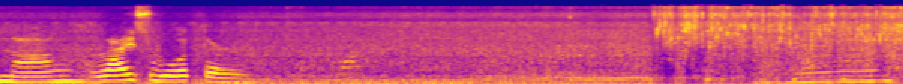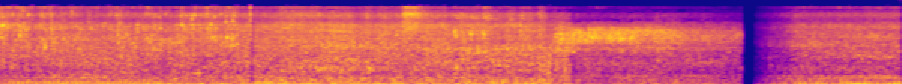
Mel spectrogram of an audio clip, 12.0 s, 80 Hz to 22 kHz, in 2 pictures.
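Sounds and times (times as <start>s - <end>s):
water pouring into bucket: 4.4s - 7.8s.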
